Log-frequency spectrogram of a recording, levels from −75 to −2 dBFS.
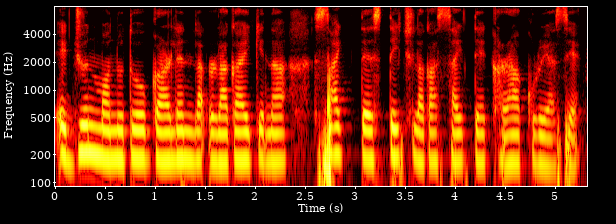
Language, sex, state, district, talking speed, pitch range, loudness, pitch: Nagamese, female, Nagaland, Dimapur, 180 wpm, 170-185 Hz, -22 LUFS, 175 Hz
